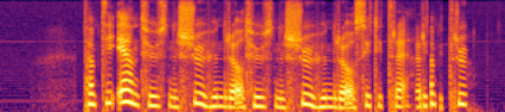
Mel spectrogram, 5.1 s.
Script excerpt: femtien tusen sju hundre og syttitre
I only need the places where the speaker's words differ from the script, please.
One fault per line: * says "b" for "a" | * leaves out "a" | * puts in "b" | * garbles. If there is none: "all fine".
* puts in "tusen sju hundre"
* garbles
